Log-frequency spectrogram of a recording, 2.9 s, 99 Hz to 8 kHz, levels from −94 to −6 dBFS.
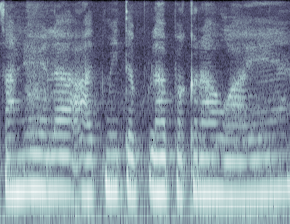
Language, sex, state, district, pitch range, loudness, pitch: Hindi, female, Arunachal Pradesh, Papum Pare, 180-190 Hz, -20 LUFS, 185 Hz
